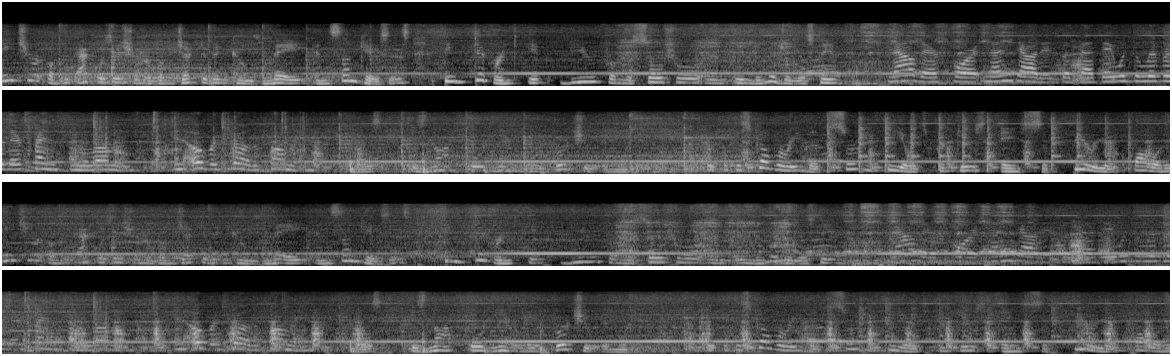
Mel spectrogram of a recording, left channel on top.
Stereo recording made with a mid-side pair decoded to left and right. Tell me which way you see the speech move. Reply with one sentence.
You can hear the speech move from left to right and back again.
